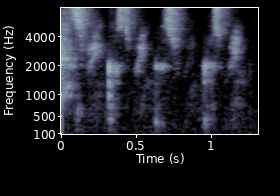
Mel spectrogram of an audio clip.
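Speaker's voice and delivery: whispered sprinkle spell; magic whisper. Pretend. Teacher sprinkling pixie dust on the children, whispering. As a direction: breathe it like fairy magic.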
